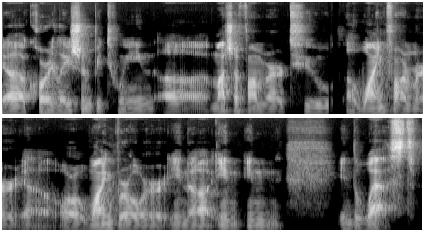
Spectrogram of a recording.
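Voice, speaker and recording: Man, low voice, hesitant podcast co-host, frequent uh pauses. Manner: hesitant, many "uh" fillers and restarts. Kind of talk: casual podcast discussion.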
